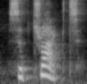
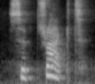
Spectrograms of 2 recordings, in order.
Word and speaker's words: subtract: first syllable which is subtract subtract the stresses on tract on the last syllable the second syllable tract elephant elephant good the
